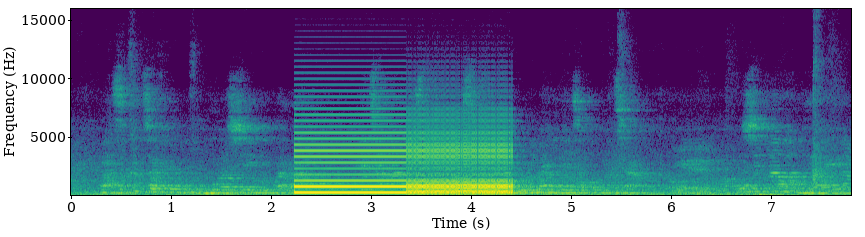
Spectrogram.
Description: POCSAG pager data (512 baud), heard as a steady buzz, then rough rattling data, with the noise of a cafe.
